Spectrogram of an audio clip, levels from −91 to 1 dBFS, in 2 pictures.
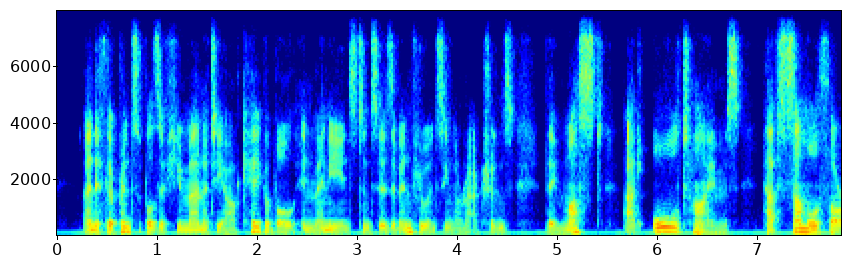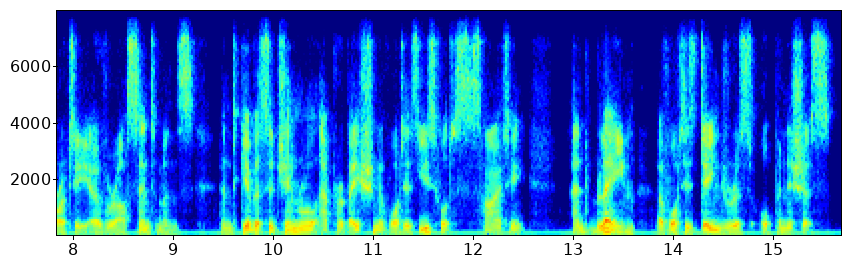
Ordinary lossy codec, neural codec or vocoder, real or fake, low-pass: Opus, 16 kbps; none; real; 7.2 kHz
